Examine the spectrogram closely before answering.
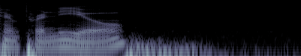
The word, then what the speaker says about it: Tempranillo: Syrah blends, Sangiovese, and Tempranillo. I murdered that one previously, so 1 out of 3 is not bad. It's actually pronounced Tempranillo.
